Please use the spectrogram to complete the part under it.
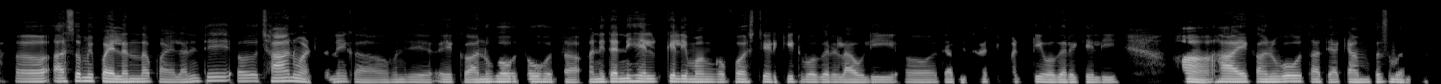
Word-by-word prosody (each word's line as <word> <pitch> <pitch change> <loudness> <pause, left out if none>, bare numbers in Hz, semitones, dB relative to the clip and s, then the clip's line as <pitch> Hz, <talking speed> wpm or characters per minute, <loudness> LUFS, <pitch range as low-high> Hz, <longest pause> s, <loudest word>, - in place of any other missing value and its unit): अ, 135 - -5 0.4
असं 145 +3 +1
मी 160 - +4
पहिल्यांदा 130 -1 +4
पाहिलं 115 -1 -4
आणि 135 +5 -2
ते 170 - 0 0.2
अ, 145 - -2 0.3
छान 155 +1 +4
वाटलं, 120 -4 -3
नाही 130 +1 -3
का? 115 -3 -7 0.3
म्हणजे 110 -1 -5 0.2
एक 115 +1 -6
अनुभव 125 +3 +2
तो 125 0 +2
होता 115 -3 -2
आणि 120 +2 +2
त्यांनी 135 +1 +5
हेल्प 135 -1 +3
केली. 130 -2 +4
मग 125 -1 +1
फर्स्ट 120 +1 -1
एड 120 -1 +1
किट 125 -1 -3
वगैरे 115 -1 -1
लावली 110 +1 -1 0.2
अ, - - -8 0.3
त्या 115 - -1
मित्राची 115 +1 -10
पट्टी 120 +3 -4
वगैरे 110 0 +2
केली. 110 -1 -2 0.7
हां, 115 -5 +5
हा 125 -1 +6
एक 125 0 +2
अनुभव 125 +2 +3
होता 135 -3 +1
त्या 115 - -1
कॅम्पसमधला. 115 +1 -2
120 Hz, 165 wpm, -23 LUFS, 115-130 Hz, 0.7 s, हा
